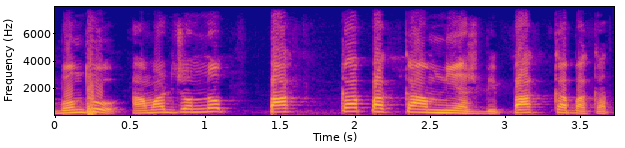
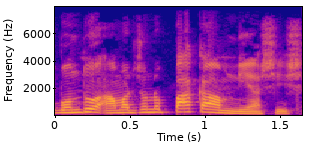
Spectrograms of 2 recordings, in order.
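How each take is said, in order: First: পাক্কা পাক্কা with a held, doubled ক and a firm falling push; stress on পাক্কা. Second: Said in the usual way. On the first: Shown as a demonstration. Teacher insists a friend bring really ripe mangoes, stressing পাক্কা. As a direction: lean hard on the doubled ক in পাক্কা. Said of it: "সেটা হচ্ছে কম জোর বোঝাচ্ছে". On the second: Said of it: "এটা না বলে যদি আমি আমার বন্ধুটাকে বলি".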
